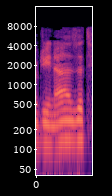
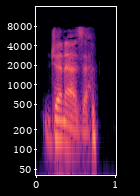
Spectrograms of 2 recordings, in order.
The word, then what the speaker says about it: جنازة: طيب، قال المصنف رحمه الله تعالى: كتاب الجنائز بفتح الجيم جمع جنازة بالكسر. إذن الجمع جنائز بالفتح، والمفرد جنازة بالكسر، وهذا هو الأصل فيها. الأصل فيها أنها تنطق بالكسر، وقد تنطق بالفتح أحيانا، ولأجل هذا قال المصنف: والفتح لغة. يعني أنه جائز لغة، عند لغة من لغات العرب، أن يقال جنازة، ولكن الأصل أن يقال للمفرد جنازة.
